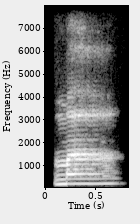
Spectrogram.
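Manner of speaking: "Ma" held high and level; first tone. Shown as a demonstration. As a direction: sustain "Ma" on one high note. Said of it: "first tone".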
